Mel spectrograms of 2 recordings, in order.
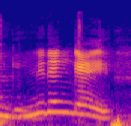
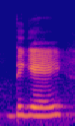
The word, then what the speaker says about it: Nidenge: Nidenge. It's not pronounced Dige. It is Nidenge.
